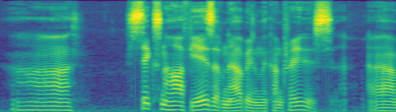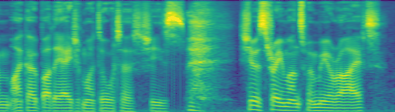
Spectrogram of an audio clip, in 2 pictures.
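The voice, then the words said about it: English accent. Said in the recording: “A little bit of an accent still. So you're originally from England.”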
